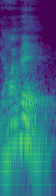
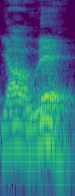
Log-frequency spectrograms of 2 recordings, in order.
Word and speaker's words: 야훼: 예, 영어로는 제호바 이렇게 부르기도 하는데 우리말로 번역하다 보니까 또 여호와 원어적으로는 야훼 H를 무금화시키면 야외 이렇게 발음하기도 합니다.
